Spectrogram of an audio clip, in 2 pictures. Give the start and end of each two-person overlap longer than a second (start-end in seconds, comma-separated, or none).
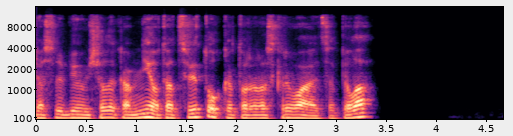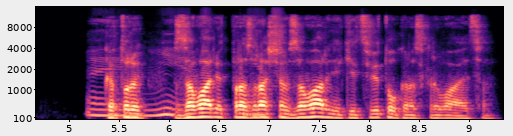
5.3-7.0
